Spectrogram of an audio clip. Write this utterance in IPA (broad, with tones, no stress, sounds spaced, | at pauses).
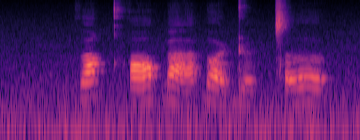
k ə˧˥˧ qʰ ɔ˨˥ ɠ a˨˩˦ ɠ ʌ˨˩˦ ɖ ø˨ ǀ ə˧˥˧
